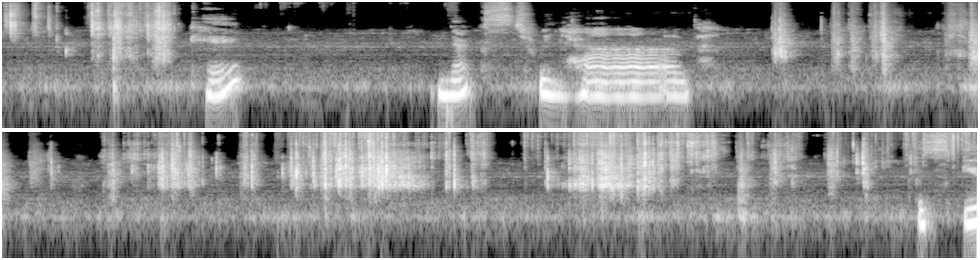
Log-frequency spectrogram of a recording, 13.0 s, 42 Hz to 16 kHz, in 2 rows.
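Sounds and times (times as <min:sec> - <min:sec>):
beads clicking together: 0:00.0 - 0:01.2, 0:05.2 - 0:13.0
rustling and crinkling: 0:00.0 - 0:01.3, 0:05.1 - 0:13.0.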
